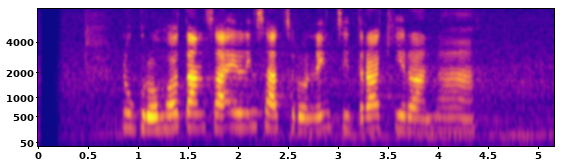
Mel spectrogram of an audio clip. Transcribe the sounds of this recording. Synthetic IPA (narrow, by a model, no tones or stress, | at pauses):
nuɡ̥ɾɔɦɔt̪ansaelɪŋsad̥ʒ̥ɾonɪŋt͡ʃit̪ɾakiɾana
